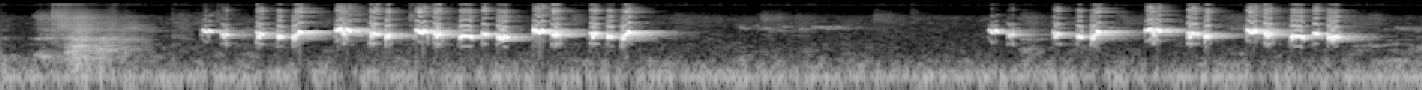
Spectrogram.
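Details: Rapid morning singing by a yellow-vented bulbul in 'ropel' style with chatter: after a brief rustle, two long runs of bright, bubbling, up-and-down notes about three seconds each, separated by a pause.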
